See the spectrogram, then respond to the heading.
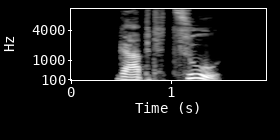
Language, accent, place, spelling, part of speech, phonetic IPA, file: German, Germany, Berlin, gabt zu, verb, [ˌɡaːpt ˈt͡suː], De-gabt zu.ogg
- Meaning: second-person plural preterite of zugeben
